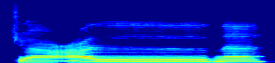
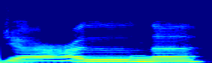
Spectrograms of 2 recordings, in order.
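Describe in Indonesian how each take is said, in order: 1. Bunyi L ditahan terlalu lama. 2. Bunyi L hanya ditahan sebentar. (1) "tidak boleh dibaca terlalu lama" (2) "cukup uh, sekadarnya"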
